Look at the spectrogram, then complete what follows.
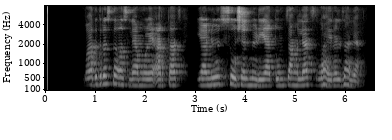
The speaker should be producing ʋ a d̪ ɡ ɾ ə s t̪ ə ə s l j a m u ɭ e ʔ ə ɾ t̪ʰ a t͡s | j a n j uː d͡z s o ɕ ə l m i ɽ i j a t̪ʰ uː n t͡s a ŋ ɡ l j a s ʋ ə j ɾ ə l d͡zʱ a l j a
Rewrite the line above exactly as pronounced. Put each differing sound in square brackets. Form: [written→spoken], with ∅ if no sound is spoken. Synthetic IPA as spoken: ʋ a d̪ ɡ ɾ ə s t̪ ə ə s l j a m u ɭ e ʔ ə ɾ t̪ʰ a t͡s | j a n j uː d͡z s o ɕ ə l m i ɽ i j a [t̪ʰ→t̪] uː n t͡s a ŋ ɡ l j a [s→t͡s] ʋ [ə→a] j ɾ ə l d͡zʱ a l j a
